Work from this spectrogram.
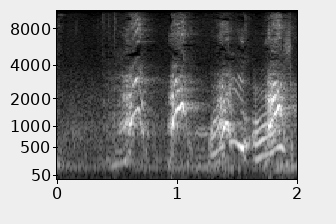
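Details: Gracie, a pet dog, playing ball, gives four short, loud yelping barks in quick succession, each with a wavering, whine-like pitch that bends upward at the end, over a quiet background.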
